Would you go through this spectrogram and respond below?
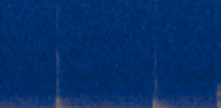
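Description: Two distinct knocks on the mayor's office door, spaced under a second apart, fairly soft and close against a quiet room.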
